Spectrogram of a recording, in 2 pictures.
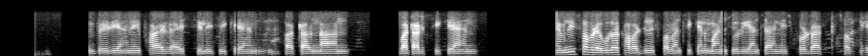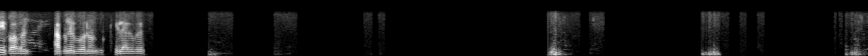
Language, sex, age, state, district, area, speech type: Bengali, male, 18-30, West Bengal, Uttar Dinajpur, urban, conversation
